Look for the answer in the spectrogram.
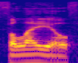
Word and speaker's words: phileo: The Hebrew the Greek, how you pronounce it, would be phileo, phileo.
